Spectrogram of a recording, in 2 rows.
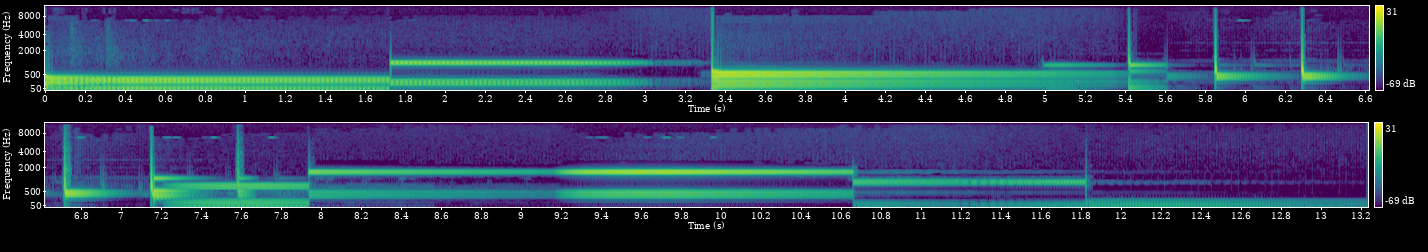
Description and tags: bass space 001
bleeps and bloops made with reaktor and ableton live, many variatons, to be used in motion pictures or deep experimental music.
pad, reaktor, dub, bleeps, sounddesign, bass, experimental, space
